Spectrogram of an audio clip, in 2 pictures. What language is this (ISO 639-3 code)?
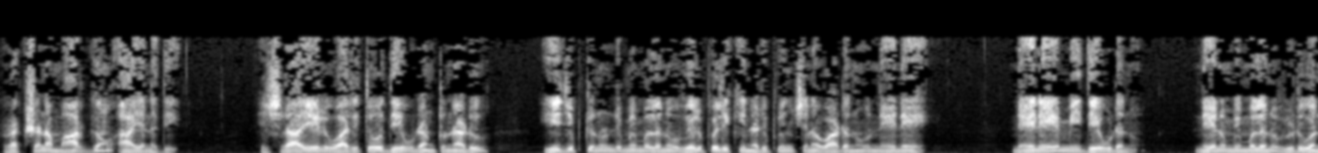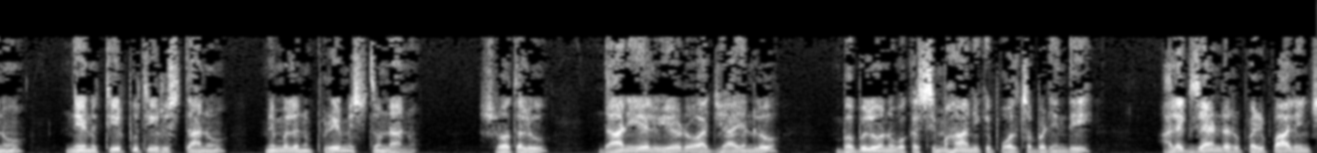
tel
